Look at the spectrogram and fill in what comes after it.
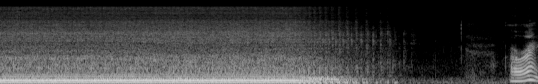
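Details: Toro Recycler 22 electric-start mower after battery recharge, spark plug regapped from 45 to about 30, new primer bulb and filter; small engine holds smooth steady hum about three seconds, then winds down cleanly, running evenly.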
